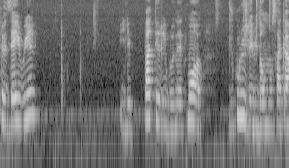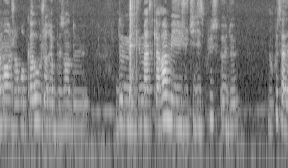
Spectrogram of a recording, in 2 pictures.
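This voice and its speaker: A young woman talking through her makeup haul in an easy, gushing way, blunt when something disappoints her. Her voice sits a bit high. A faint hum of room noise runs underneath. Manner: chatty, enthusiastic, swears casually and restarts words. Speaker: beauty vlogger. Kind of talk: casual makeup haul chat.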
